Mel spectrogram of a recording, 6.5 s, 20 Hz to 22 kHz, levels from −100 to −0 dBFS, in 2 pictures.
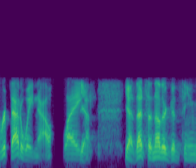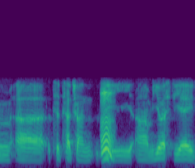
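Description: Speech coming over an ordinary telephone line, and nothing in it is technically wrong.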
